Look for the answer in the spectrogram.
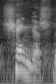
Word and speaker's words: Chinggis: In America, you say Genghis Khan, but we pronounce it Chinggis. That G is actually pronounced like a CH, Chinggis Khan. Okay.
